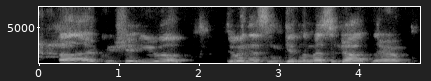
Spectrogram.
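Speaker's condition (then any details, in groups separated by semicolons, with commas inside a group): Cerebral palsy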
